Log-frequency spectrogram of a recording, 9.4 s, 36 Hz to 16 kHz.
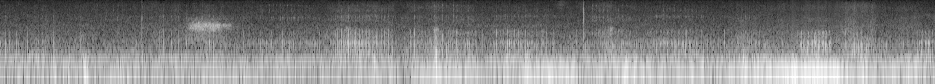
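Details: Clarence, a 4½-month-old black smoke Maine Coon kitten, purring while playing: a steady low rumbling purr with rhythmic pulses throughout, a short high squeak near two seconds and faint handling noises.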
